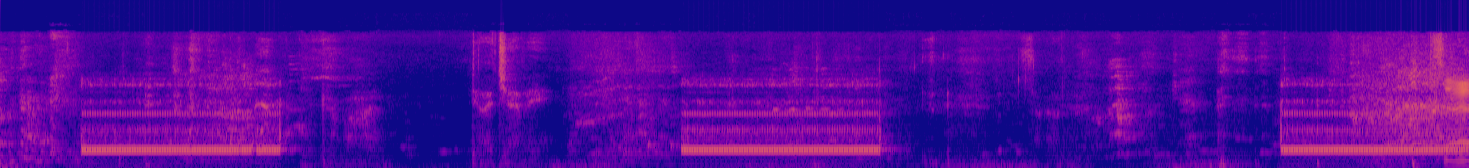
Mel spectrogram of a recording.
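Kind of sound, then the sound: signal or alarm, telephone call ringing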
